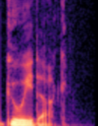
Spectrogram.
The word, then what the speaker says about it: geoduck: It's actually spelled like geoduck, but it's pronounced gooey duck.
